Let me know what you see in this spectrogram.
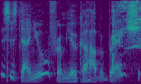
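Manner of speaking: high, swooping, sing-song put-on character voice. Speaker shows off his impression of Dan, doing a Dan impression. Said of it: "I can do a really good impression of Dan".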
